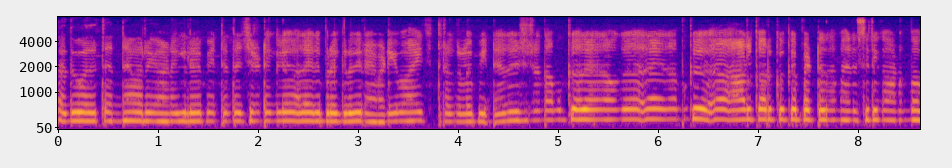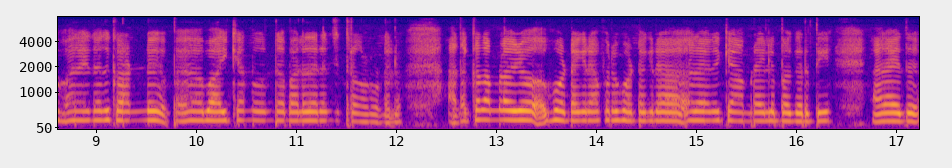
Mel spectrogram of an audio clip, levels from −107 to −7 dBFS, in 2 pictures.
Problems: low volume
